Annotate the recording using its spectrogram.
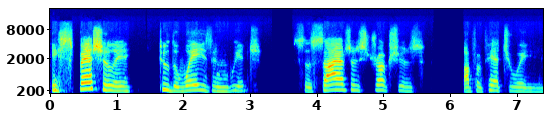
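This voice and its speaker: Heard with dry, close sound with no echo and a quiet background, a woman speaks with ordinary pitch variation. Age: 80s. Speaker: retired teacher, public commenter. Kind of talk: public comment at school board meeting. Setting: school board meeting room. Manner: animated.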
